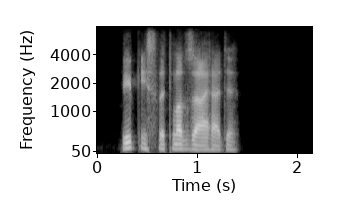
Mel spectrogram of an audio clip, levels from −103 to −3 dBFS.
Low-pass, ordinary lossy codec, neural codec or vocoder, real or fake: 7.2 kHz; Opus, 24 kbps; codec, 16 kHz, 1 kbps, FunCodec, trained on LibriTTS, 50 frames a second; fake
